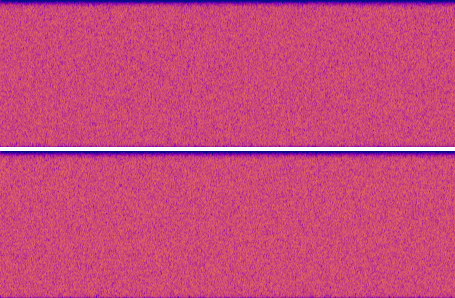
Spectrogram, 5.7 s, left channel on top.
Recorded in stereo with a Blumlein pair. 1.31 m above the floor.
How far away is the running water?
No running water in this recording.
